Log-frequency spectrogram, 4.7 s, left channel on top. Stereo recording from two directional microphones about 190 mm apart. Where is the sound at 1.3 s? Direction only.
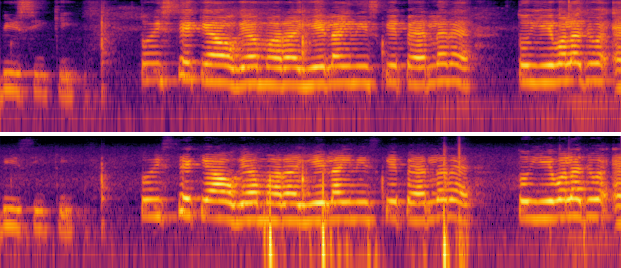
30° right (ahead or behind).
